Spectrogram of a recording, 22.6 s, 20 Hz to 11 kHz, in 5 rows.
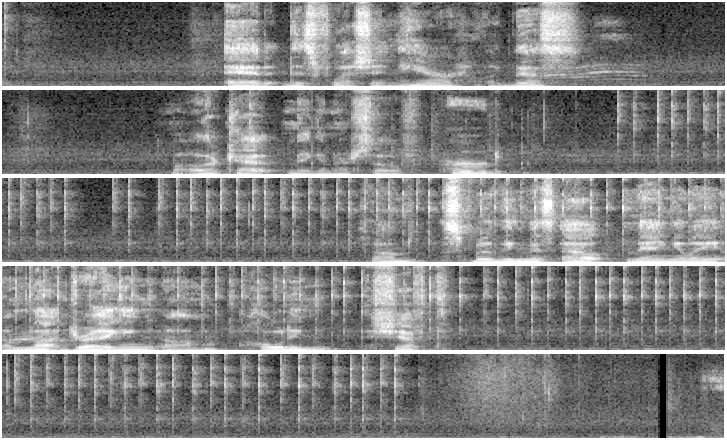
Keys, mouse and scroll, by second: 0.0 click, 6.4 middle click, 7.4 middle click, 8.4 shift+click, 8.6 shift+click, 8.7 shift+double click, 8.8 shift+click, 8.9 shift+click, 9.0 shift+click, 9.1 shift+double click, 9.2 shift+click, 9.4 shift+click, 9.4 shift+double click, 9.7 shift+click, 9.8 shift+click, 10.0 shift+click, 10.1 shift+double click, 10.2 shift+click, 10.3 shift+click, 10.4 shift+click, 10.5 shift+double click, 10.6 shift+click, 10.7 shift+click, 10.8 shift+click, 10.9 shift+double click, 11.0 shift+click, 11.0 shift+click, 11.1 shift+click, 11.2 shift+double click, 11.3 shift+click, 11.4 shift+click, 11.5 shift+click, 11.5 shift+double click, 11.6 shift+click, 11.7 shift+click, 11.8 shift+click, 11.9 shift+double click, 12.0 shift+click, 12.0 shift+click, 12.1 shift+click, 12.2 shift+double click, 12.3 shift+click, 12.4 shift+click, 12.5 shift+click, 12.6 shift+double click, 12.6 shift+click, 12.7 shift+click, 12.8 shift+click, 12.9 shift+double click, 13.1 shift+click, 13.1 shift+click, 13.2 shift+click, 13.3 shift+double click, 13.4 shift+click, 13.5 shift+click, 13.6 shift+click, 13.7 shift+double click, 13.8 shift+click, 13.9 shift+click, 14.0 shift+click, 14.1 shift+double click, 14.2 shift+click, 14.3 shift+click, 14.4 shift+click, 14.5 shift+double click, 14.7 shift+click, 14.8 shift+click, 14.9 shift+click, 15.0 shift+double click, 15.1 shift+click, 15.2 shift+click, 15.3 shift+click, 15.3 shift+double click, 15.4 shift+click, 15.5 shift+click, 15.6 shift+click, 15.7 shift+double click, 15.8 shift+click, 15.9 shift+click, 16.0 shift+click, 16.1 shift+double click, 16.1 shift+click, 16.2 shift+click, 16.3 shift+click, 16.4 shift+double click, 16.6 shift+click, 16.7 shift+click, 16.8 shift+click, 16.9 shift+double click, 17.0 shift+click, 17.1 shift+click, 17.2 shift+click, 17.3 shift+double click, 17.4 shift+click, 17.5 shift+click, 17.6 shift+click, 17.6 shift+double click, 17.7 shift+click, 17.8 shift+click, 17.9 shift+click, 18.0 shift+double click, 18.2 shift+click, 18.3 shift+click, 18.4 shift+click, 18.5 shift+double click, 18.6 shift+click, 18.7 shift+click, 18.8 shift+click, 18.8 shift+double click, 18.9 shift+click, 19.1 shift+click, 19.2 shift+click, 19.3 shift+double click, 19.4 shift+click, 19.5 shift+click, 19.6 shift+click, 19.7 shift+double click, 19.8 shift+click, 19.9 shift+click, 20.0 shift+click, 20.2 shift+double click, 20.3 shift+click, 20.3 shift+click, 20.5 shift+click, 20.5 shift+double click, 22.2 Insert.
